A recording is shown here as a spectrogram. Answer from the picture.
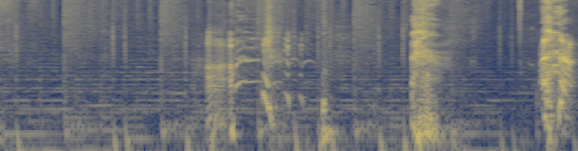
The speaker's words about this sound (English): I'm coughing through the hairspray.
